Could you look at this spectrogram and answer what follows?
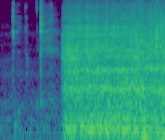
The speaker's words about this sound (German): Und jetzt schlägt man das mit einem Mixer so zu einer Konsistenz, dass es eigentlich perfektes Topping ist. Und man kann auch noch immer angleichen und ja.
